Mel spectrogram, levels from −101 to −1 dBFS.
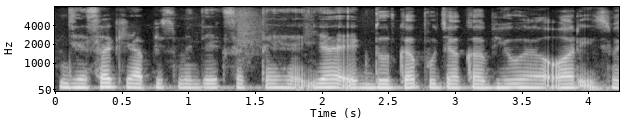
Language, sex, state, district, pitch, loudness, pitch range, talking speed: Hindi, male, Chandigarh, Chandigarh, 135 Hz, -16 LUFS, 130-140 Hz, 225 wpm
